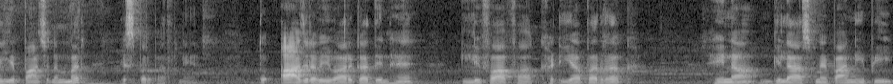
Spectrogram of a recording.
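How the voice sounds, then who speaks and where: A man teaching a lesson from worksheets, reading each word twice, slowly and clearly, and asking questions he then answers himself. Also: lowish voice, a little mellow, a little hiss or hum. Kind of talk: slow, patient lesson going through worksheets.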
